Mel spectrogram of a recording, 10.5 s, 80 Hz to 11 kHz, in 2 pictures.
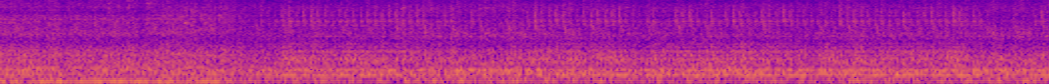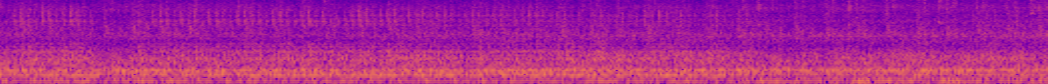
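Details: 1966 Triumph Spitfire, rebuilt 1147cc engine, new coil fitted, timing believed off: harsh, busy clatter with uneven, lumpy idle note; rough running, cause unknown.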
